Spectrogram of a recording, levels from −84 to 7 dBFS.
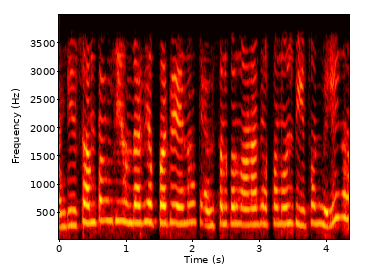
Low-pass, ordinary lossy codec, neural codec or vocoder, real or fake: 3.6 kHz; none; codec, 44.1 kHz, 3.4 kbps, Pupu-Codec; fake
